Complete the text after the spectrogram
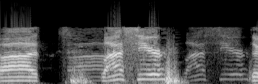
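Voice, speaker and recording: A high-pitched man's voice with a French-Canadian accent. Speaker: citizen reporter at a street protest. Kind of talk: live street reporting. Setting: outdoors at a street protest. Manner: halting. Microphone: laptop with 4G stick.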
